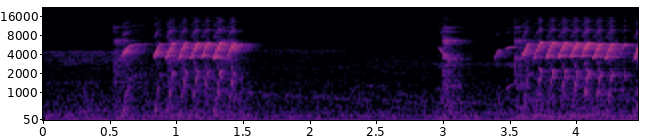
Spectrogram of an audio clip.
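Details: Two short bursts of high, fast trilling from a canary, sung in the 'ngerol' style to provoke another canary, separated by a pause with a faint hiss.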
